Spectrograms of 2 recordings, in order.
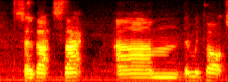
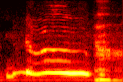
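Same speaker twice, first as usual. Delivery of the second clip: anguished wail. Retold or imitated. Teasing friend about cake pictures, mock anguished cry. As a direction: wail it like the cakes are torture. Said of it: "And I was like".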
